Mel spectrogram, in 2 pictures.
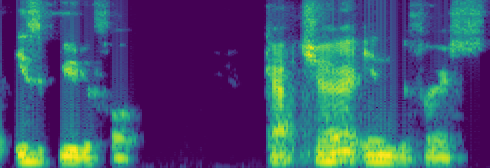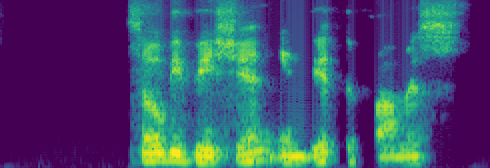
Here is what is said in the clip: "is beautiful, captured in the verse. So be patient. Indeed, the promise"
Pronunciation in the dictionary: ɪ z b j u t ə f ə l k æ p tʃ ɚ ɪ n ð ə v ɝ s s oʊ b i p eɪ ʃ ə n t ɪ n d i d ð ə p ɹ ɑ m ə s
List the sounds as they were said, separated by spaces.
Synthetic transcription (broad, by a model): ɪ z b j u t ə f ə l k æ p tʃ ɚ ɪ n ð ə f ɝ s s oʊ b i p eɪ ʃ ə n t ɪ n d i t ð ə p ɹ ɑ m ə s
